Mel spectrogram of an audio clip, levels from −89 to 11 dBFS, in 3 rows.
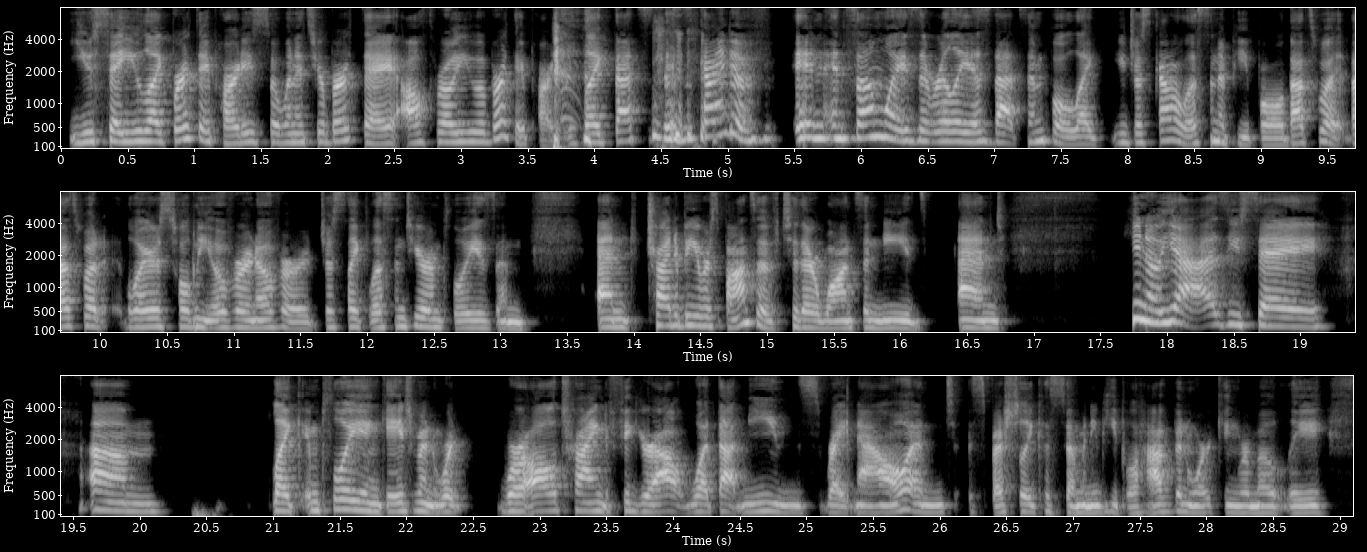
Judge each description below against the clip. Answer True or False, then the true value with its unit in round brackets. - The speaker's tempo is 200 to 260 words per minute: True (205 wpm)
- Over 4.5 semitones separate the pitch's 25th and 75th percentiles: True (4.9 semitones)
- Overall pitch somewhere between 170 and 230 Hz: True (185 Hz)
